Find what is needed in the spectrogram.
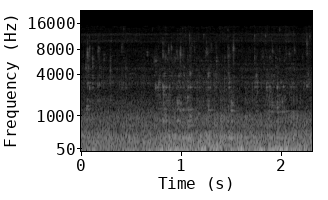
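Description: Small camping gas stove burning with a steady hiss, its flames getting knocked around by a gusty wind.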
